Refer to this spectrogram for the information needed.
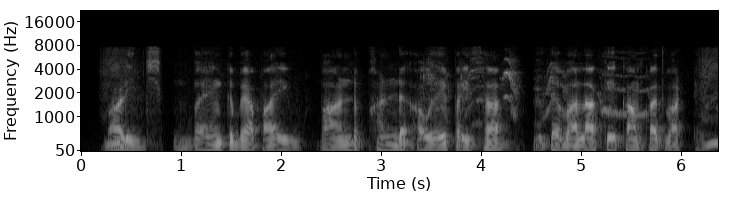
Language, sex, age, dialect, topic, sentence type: Bhojpuri, male, 31-35, Northern, banking, statement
